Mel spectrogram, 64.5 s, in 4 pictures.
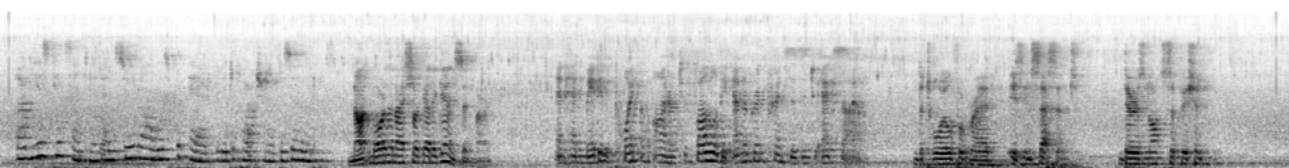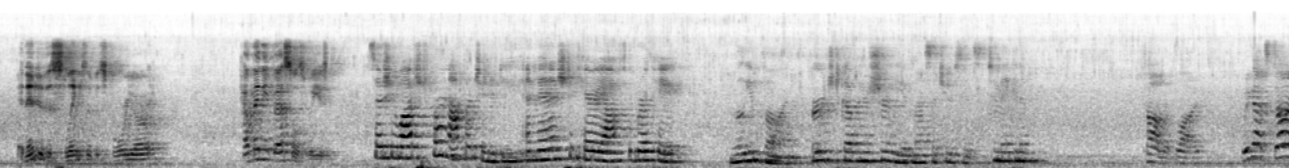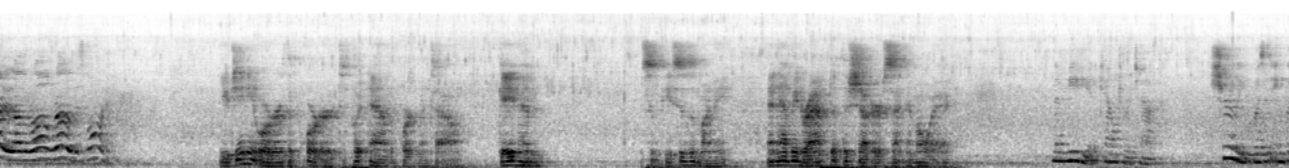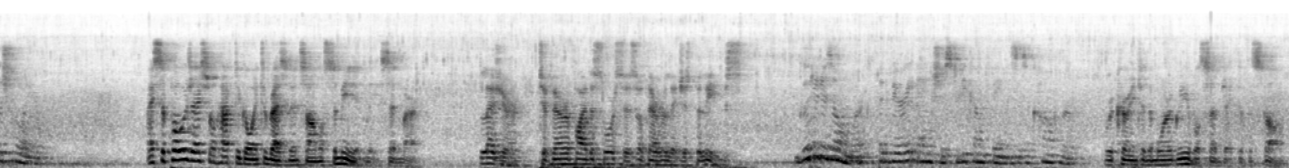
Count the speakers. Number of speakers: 9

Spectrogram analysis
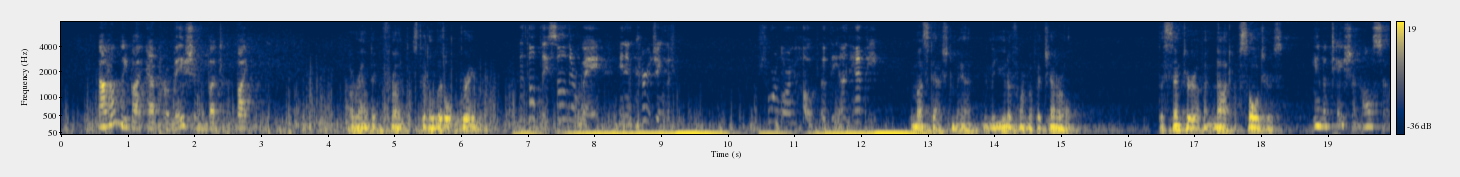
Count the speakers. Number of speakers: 3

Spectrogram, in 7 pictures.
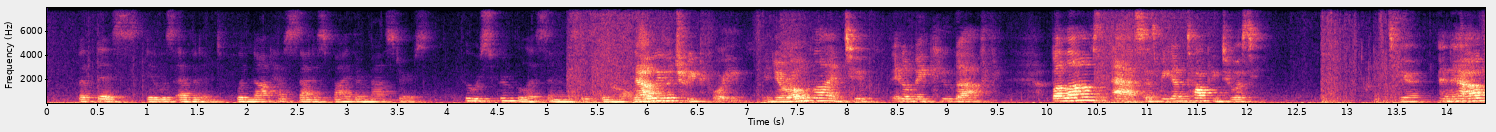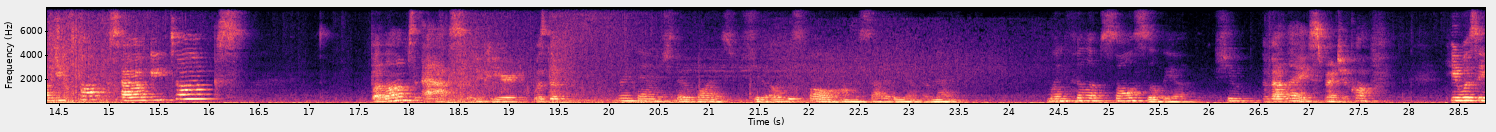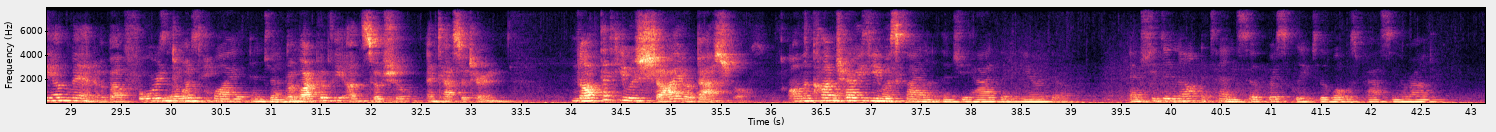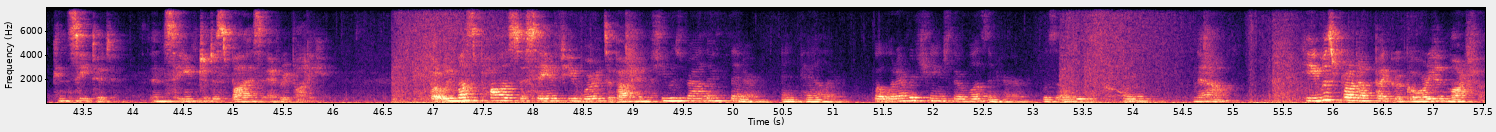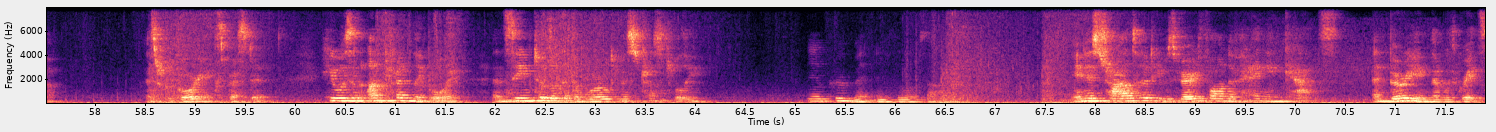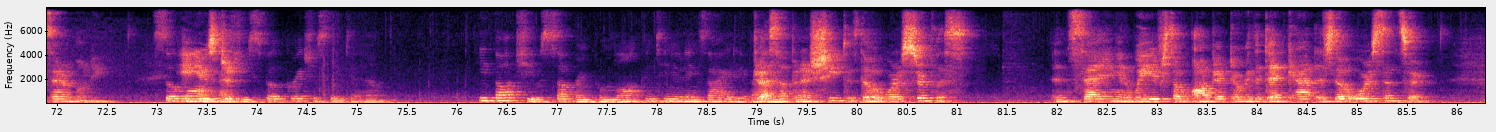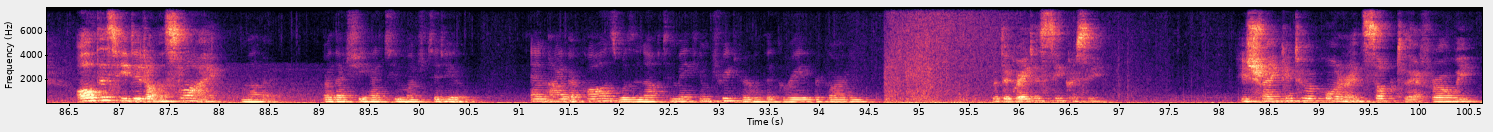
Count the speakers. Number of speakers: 2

